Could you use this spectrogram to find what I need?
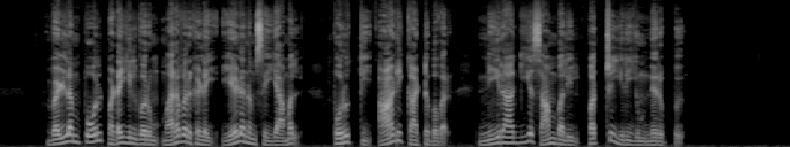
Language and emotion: Tamil, neutral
